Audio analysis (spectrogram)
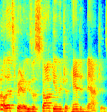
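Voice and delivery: ordinary talk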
